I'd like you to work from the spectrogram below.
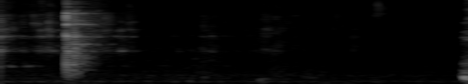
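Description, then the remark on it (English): Mason jar glasses clink together once in a toast, the bright ring fading quickly into near silence before a faint bump at the very end. No one speaks. “I'll toast you with my mason jar glass.”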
